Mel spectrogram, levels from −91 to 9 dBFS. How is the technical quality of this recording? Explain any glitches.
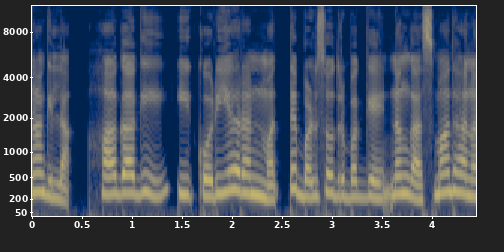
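No technical faults are audible anywhere in the speech recording.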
